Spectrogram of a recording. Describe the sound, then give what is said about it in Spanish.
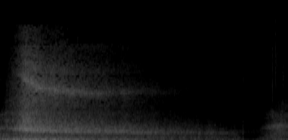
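A long, breathy exhale after a held final breath swells quickly and then tapers off gradually over a couple of seconds, soft, followed by a faint new intake of breath at the end. “Sostén y exhala.”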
